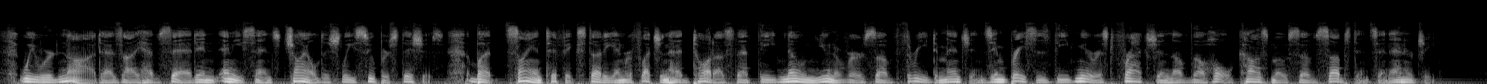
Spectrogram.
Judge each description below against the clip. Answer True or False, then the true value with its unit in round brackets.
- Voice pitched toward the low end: True (100 Hz)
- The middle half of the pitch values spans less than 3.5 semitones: False (4.1 semitones)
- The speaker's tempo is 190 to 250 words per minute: False (155 wpm)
